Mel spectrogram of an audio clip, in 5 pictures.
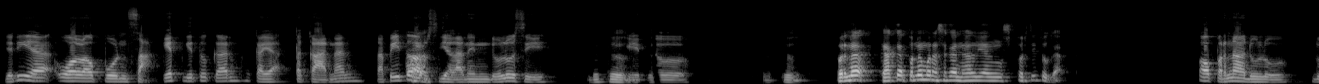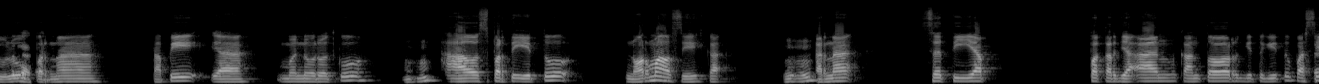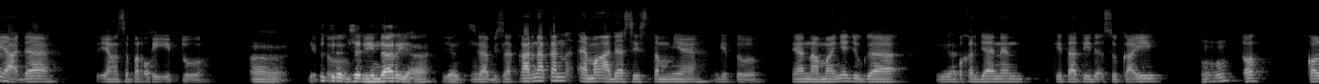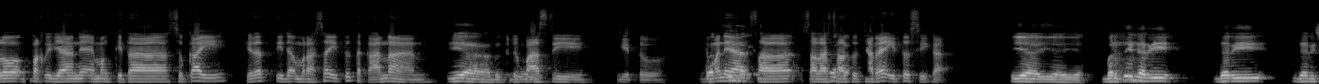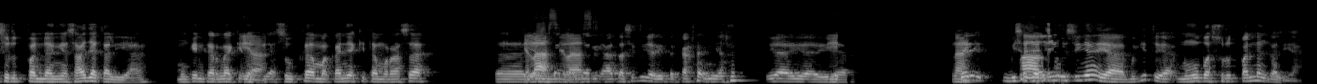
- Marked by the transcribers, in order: other background noise; tapping; chuckle; laughing while speaking: "tekanan"
- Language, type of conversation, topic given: Indonesian, unstructured, Apakah Anda lebih memilih pekerjaan yang Anda cintai dengan gaji kecil atau pekerjaan yang Anda benci dengan gaji besar?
